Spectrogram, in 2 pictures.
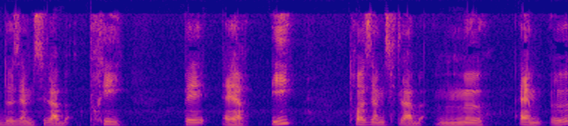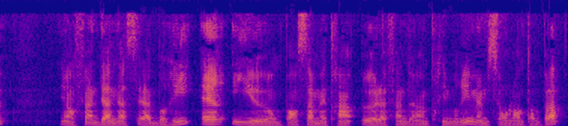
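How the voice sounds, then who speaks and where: A man's voice: mid-range voice, a little mellow, muffled recording. Patient man spelling words for dictation. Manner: patient, methodical, spells letter by letter. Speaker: French teacher.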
